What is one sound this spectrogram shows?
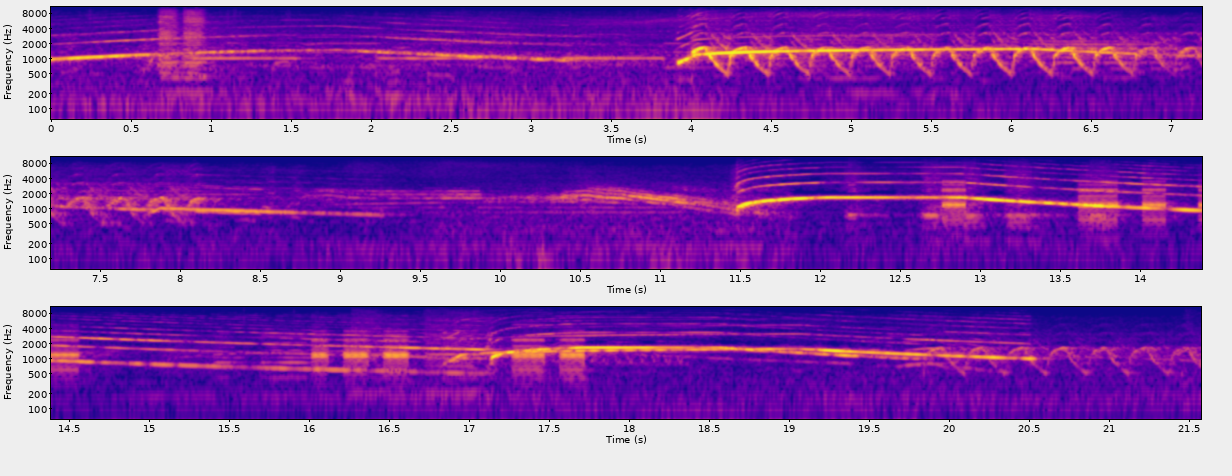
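Sirens wail, rising and falling, from passing fire trucks.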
